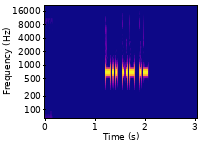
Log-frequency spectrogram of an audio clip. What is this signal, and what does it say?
Morse code, heard as a keyed tone, about 34 wpm, 700 Hz. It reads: DUA
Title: USA Call Sign Postfixes - 3 Letters 35wpm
